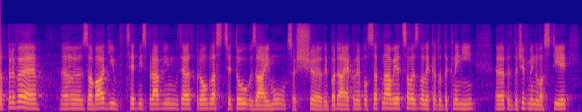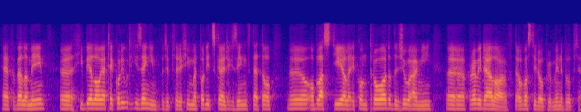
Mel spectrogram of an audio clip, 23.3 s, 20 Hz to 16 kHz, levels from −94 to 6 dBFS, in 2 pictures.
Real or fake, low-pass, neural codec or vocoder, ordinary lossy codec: fake; 7.2 kHz; codec, 16 kHz, 0.2 kbps, FocalCodec; AAC, 64 kbps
